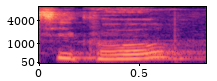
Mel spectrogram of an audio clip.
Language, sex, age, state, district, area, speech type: Hindi, male, 60+, Uttar Pradesh, Azamgarh, rural, read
